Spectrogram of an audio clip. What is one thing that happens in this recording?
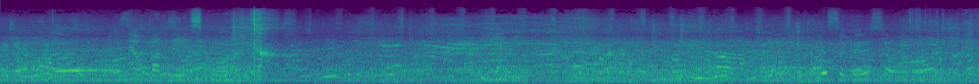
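A crowd of people chatters busily outdoors.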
